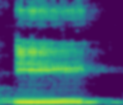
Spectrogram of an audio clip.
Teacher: संव्रत मुख द्वार पूरा बंद रहता है।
